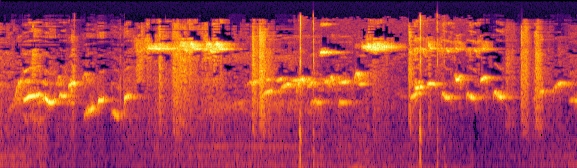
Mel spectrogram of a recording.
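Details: Juvenile Medan white-rumped shama already singing gacor and ngeplong: quick slurred whistles and warbles, shifting in pitch, with high sweet notes, several crisp clicks, and a continuous rambling delivery.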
